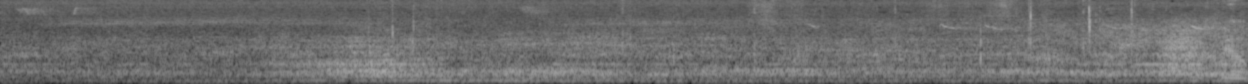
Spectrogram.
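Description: A distant engine drone, swelling about a second in and then holding steady.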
